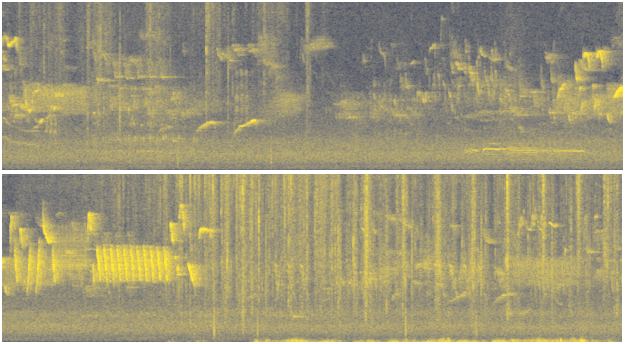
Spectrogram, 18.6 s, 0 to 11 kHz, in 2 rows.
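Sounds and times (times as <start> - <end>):
birds chirping outdoors: 0.0 - 6.5, 9.2 - 18.5
small horse hooves stamping and shuffling on soft ground: 0.6 - 4.2, 11.8 - 18.5.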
